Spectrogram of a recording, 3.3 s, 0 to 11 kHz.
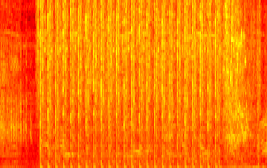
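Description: A gun fires in the game Borderlands 3, a fast, steady stream of loud, close shots after a short lead-in, continuing for about three seconds.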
